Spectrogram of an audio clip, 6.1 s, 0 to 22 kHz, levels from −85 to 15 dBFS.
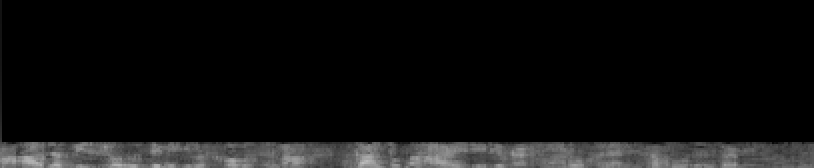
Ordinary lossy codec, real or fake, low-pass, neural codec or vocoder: AAC, 16 kbps; real; 3.6 kHz; none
